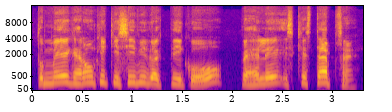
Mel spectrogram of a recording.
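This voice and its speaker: A man's voice: sits high, fairly quick, dark tone, no echo, clean studio sound. A man giving advice in a talk show, emphatic, acting out little dialogues and mixing in English phrases. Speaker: guest speaker.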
